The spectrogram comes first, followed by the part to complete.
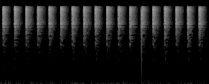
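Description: Programmed trap hi-hats playing a fast, even run of about eight strokes a second, fed through the MAutopan auto-panner set to sweep them left and right in time with half a beat.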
